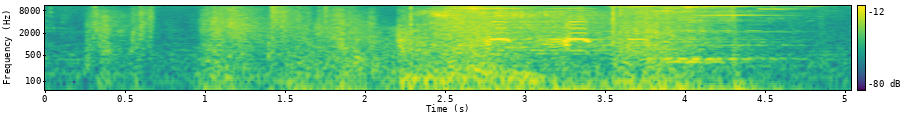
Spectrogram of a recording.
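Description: Goose honking in the Magic: The Gathering Arena video game, two short nasal honks in the middle over a backdrop of soft game thuds and whooshes, with a brief chime near the end.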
